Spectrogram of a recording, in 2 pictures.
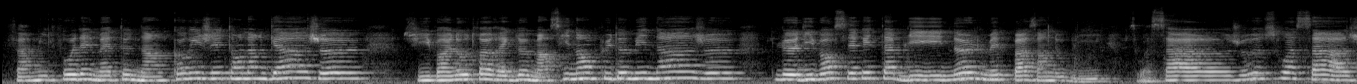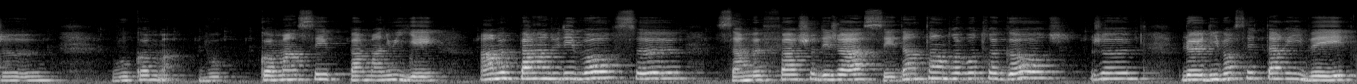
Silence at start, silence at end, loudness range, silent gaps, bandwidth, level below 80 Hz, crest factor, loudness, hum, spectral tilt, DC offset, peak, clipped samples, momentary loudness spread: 0.15 s; 0 s; 5 LU; none; 13.5 kHz; -46 dBFS; 14 dB; -17 LUFS; none; -6.5 dB/octave; under 0.1%; -2 dBFS; under 0.1%; 12 LU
